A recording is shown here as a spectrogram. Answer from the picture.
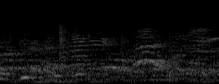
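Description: Faint, distant voices of footballers calling out on the pitch, heard as short scattered shouts over the open stadium's background.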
